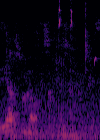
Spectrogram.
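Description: Two very short, very high-pitched bird chirps a little past the middle, with a third short note near the end, from small birds at a forest feeder. A low voice is heard at the start.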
